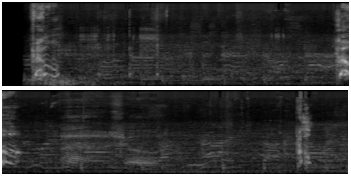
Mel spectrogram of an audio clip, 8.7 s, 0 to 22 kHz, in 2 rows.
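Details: Three sudden sharp hiccups about four seconds apart over background music and talk, from a person with a long-standing hiccup disability (since December 2015) also prone to choking spasms; hiccups.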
